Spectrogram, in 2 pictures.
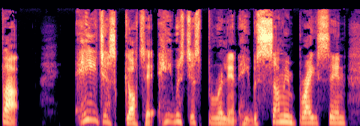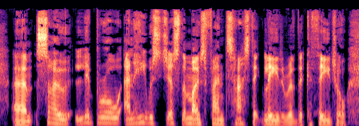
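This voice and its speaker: On a very clean recording with a silent background and a dry, close sound with no echo, a man speaks at a moderate pace with a fairly high pitch and lively intonation. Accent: London. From North London. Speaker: radio presenter, teacher and football coach. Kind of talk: casual chat.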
